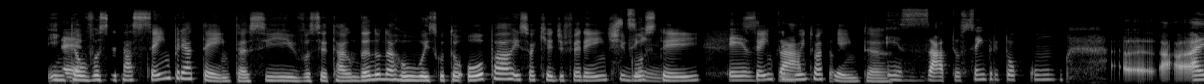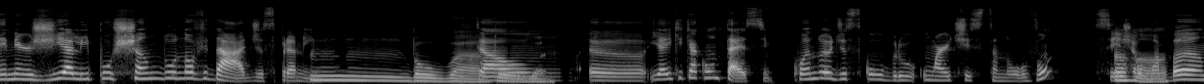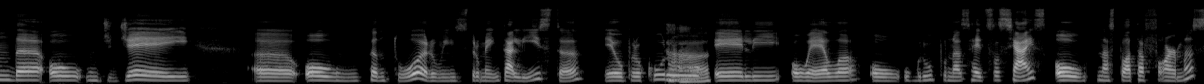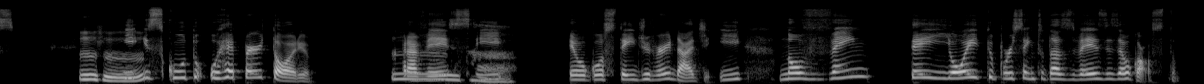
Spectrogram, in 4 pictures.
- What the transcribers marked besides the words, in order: other noise
- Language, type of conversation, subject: Portuguese, podcast, Como você escolhe novas músicas para ouvir?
